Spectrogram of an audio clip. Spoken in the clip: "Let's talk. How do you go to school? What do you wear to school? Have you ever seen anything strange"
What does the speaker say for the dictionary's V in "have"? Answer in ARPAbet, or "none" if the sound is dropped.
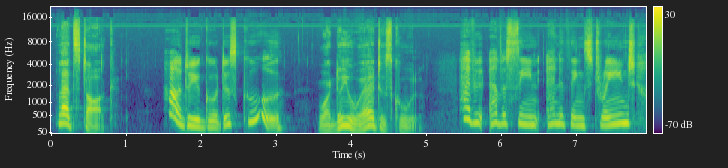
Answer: V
